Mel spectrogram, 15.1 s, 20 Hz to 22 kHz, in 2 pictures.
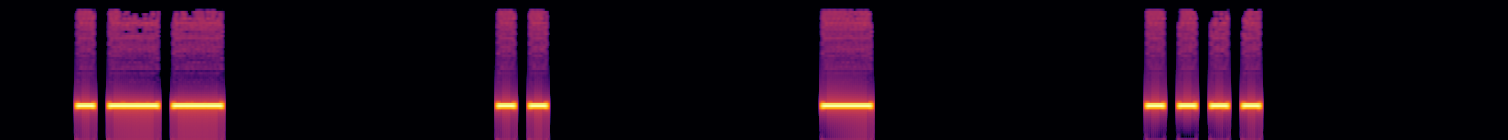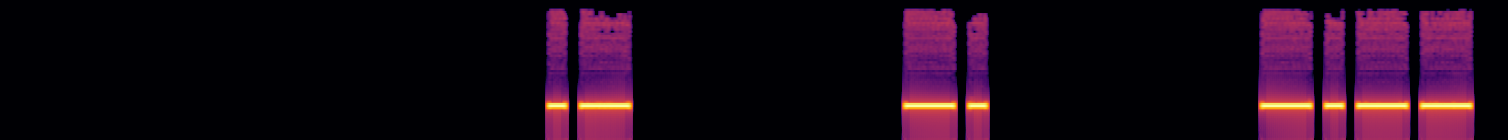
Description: Morse code, heard as a keyed tone, about 15 wpm, spaced as for 5 wpm, 1000 Hz. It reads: WITH ANY
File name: qotdfiles / 5wpm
